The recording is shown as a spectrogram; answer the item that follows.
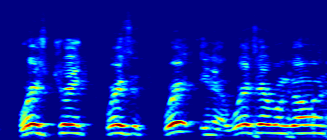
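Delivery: high, loud, frantic, scrambling calling out.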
